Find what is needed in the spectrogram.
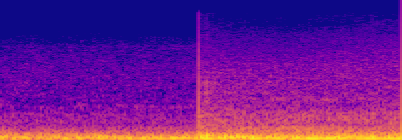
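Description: Motorcycle engines rumbling as bikes pass on the street, growing louder after a sharp click about a second in.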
